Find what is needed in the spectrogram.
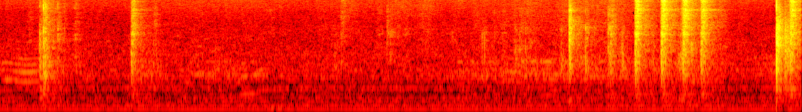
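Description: Light clicks and taps as a bottle of liquid glue and paper are handled on a craft table, with a quick run of small clicks about three seconds in and a sharper click near the end. A steady low hum runs underneath.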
